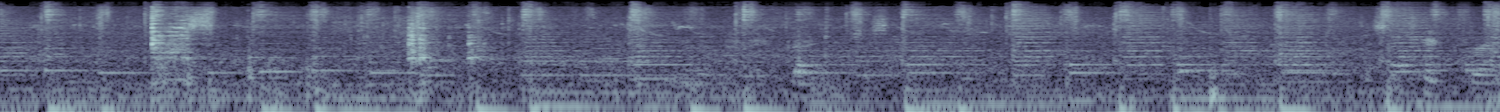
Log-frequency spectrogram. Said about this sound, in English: so I'm going to mix up just a little bit of this.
